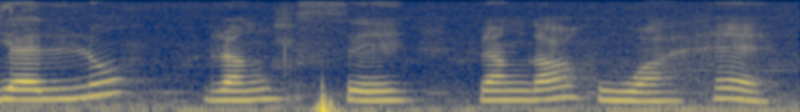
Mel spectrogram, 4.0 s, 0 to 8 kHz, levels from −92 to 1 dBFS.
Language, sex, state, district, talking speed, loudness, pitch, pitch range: Hindi, female, Madhya Pradesh, Dhar, 90 wpm, -22 LUFS, 225 Hz, 215-240 Hz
